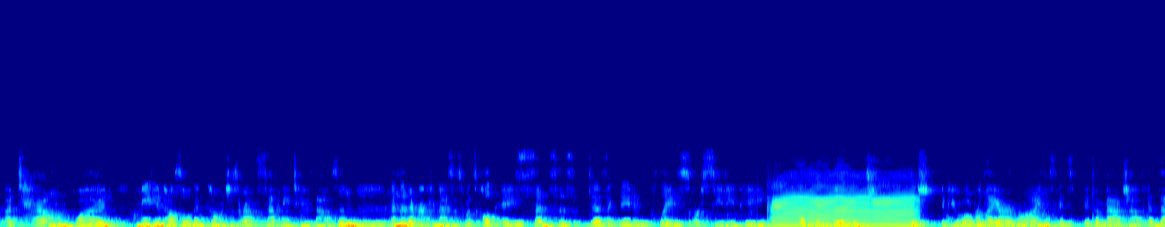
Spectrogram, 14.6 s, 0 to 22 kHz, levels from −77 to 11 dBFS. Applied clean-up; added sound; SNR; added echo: none; Wind instrument, woodwind instrument; 3 dB; reverberation time 0.4 s.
